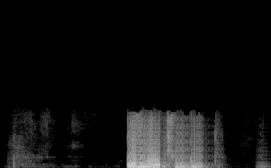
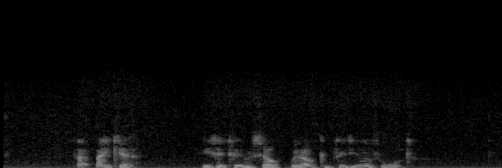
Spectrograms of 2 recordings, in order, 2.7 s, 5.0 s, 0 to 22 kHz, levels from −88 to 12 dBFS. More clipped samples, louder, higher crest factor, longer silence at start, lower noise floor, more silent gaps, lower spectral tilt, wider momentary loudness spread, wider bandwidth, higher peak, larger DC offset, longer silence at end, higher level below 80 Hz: neither; first, -16 LUFS vs -40 LUFS; about the same, 18 dB vs 18 dB; first, 1.25 s vs 0.05 s; first, -74 dBFS vs -65 dBFS; neither; about the same, -6 dB/octave vs -7 dB/octave; about the same, 12 LU vs 10 LU; second, 7.8 kHz vs 13.5 kHz; first, -2 dBFS vs -24 dBFS; neither; second, 0.7 s vs 0.85 s; first, -40 dBFS vs -66 dBFS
